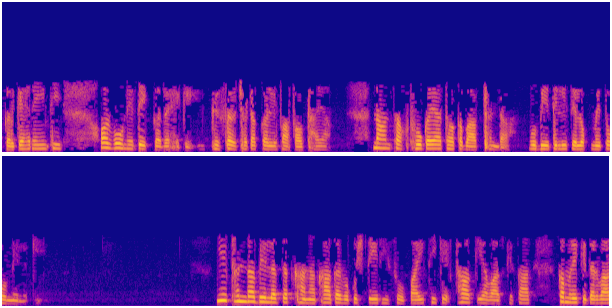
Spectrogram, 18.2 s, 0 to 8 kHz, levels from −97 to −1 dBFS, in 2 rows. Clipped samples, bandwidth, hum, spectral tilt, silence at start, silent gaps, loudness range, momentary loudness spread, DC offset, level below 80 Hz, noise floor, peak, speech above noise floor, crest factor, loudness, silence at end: under 0.1%; 4 kHz; none; -10.5 dB/octave; 0.05 s; none; 6 LU; 14 LU; under 0.1%; -66 dBFS; -79 dBFS; -2 dBFS; 58 dB; 20 dB; -22 LUFS; 0 s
